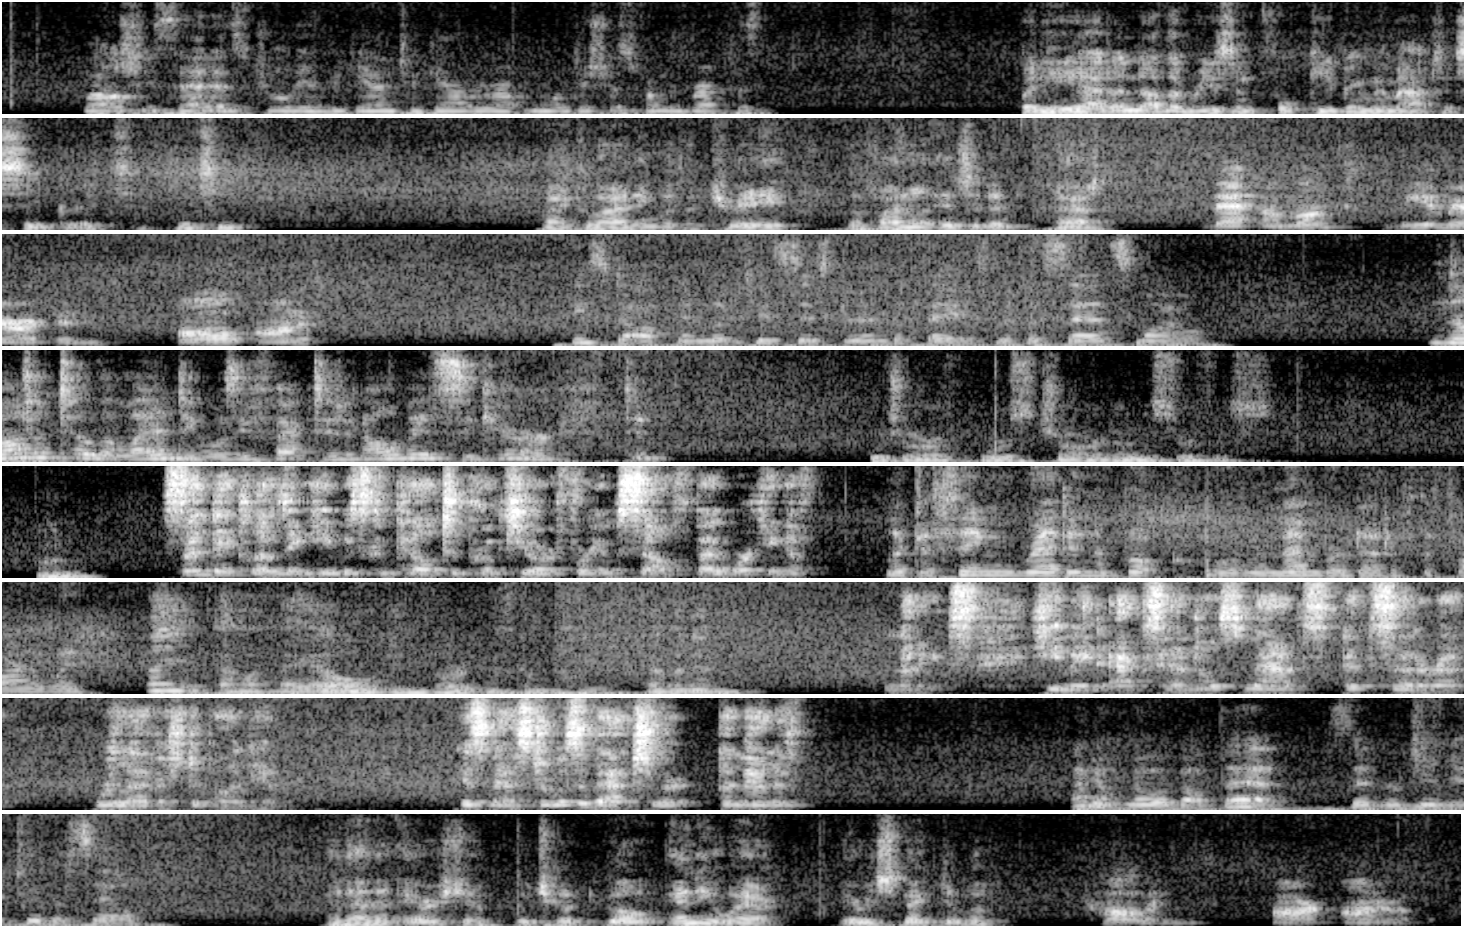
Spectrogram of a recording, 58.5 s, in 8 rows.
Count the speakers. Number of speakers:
10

